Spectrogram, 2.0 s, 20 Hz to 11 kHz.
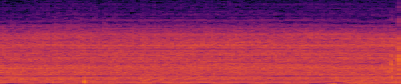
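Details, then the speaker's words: Desktop PC CPU fan at power-on: steady loud hum with a buzzing edge and several fixed tones. Owner suspects a wire touching the fan or a slightly shifted fan causing vibration, and plans restarting 2–3 times. Cause unconfirmed. "ये देखिए दोस्तों, आवाज़ कितनी ज़्यादा"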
